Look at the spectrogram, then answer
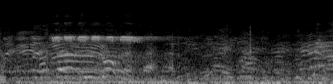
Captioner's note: whistle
